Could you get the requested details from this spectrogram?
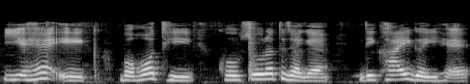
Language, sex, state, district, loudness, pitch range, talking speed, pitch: Hindi, male, Haryana, Jhajjar, -14 LUFS, 190-245 Hz, 115 wpm, 215 Hz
